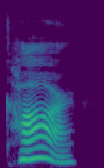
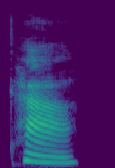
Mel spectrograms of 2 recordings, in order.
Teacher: Another key thing is the missing R sound. Americans say car with a clear R, but Brits we say ca. · Americans say car with a clear R, but Brits we say ca. Yes, in Britain it's all about dropping the R.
